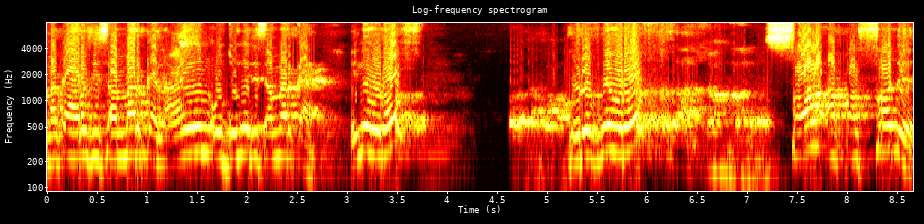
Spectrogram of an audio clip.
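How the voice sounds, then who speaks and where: High-voiced, slow teacher. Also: male voice. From Indonesia. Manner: patient, questions the class, drills letter sounds slowly. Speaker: Quran recitation teacher. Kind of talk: classroom tajwid lesson. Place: classroom or mosque hall with a group of students. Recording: echoey room with murmuring group.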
